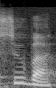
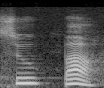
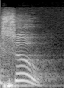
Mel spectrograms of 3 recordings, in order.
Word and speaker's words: Suba: would you you know my name is Suba two syllables sue bah they called me sue like how crazy is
